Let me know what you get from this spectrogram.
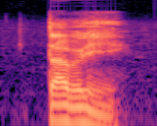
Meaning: also; as well
- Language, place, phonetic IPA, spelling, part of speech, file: Occitan, Béarn, [ta.be], tanben, adverb, LL-Q14185 (oci)-tanben.wav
